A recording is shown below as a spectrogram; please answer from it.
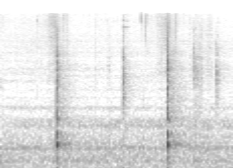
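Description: Kitchen knife slicing vegetables on a wooden cutting board: two sharp knocks about a second apart, with a faint tap between them.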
